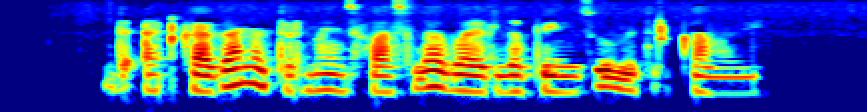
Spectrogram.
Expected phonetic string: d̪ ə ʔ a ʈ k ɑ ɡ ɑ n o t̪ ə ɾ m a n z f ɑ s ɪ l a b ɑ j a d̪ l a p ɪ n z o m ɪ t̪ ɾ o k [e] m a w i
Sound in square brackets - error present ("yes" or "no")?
yes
